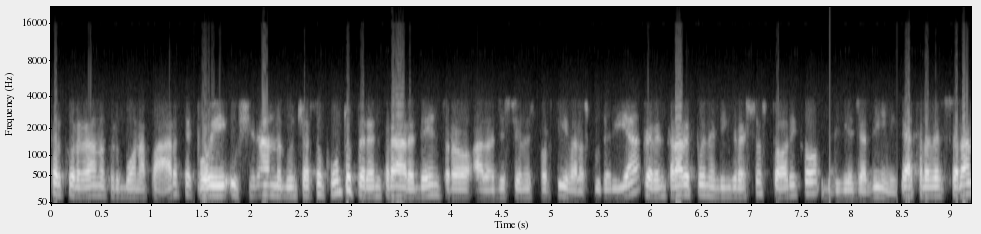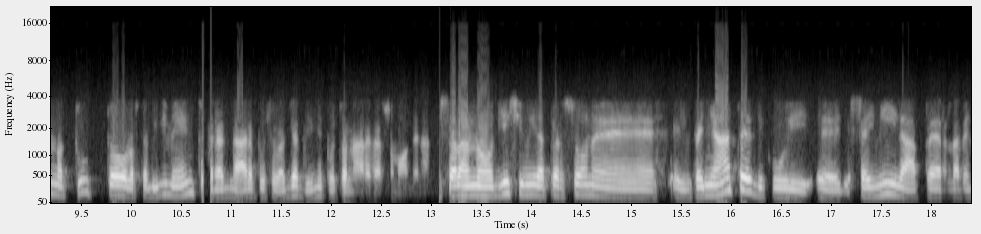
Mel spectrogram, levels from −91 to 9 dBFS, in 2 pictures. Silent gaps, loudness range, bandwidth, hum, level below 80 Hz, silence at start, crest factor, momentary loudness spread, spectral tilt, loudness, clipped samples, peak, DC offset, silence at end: none; 3 LU; 8.2 kHz; none; -58 dBFS; 0 s; 12 dB; 10 LU; -7 dB/octave; -13 LUFS; 0.2%; 0 dBFS; under 0.1%; 0 s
